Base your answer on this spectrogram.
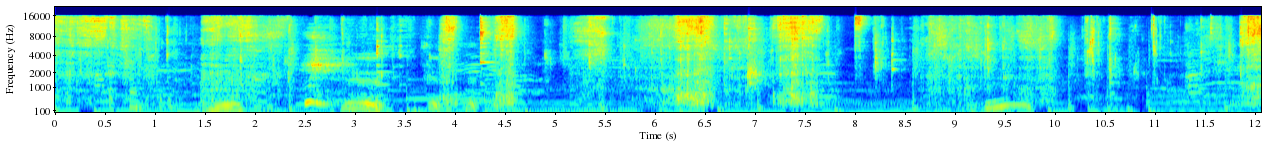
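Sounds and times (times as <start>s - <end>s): background music: 0.0s - 12.0s
chopsticks stirring noodles in bowl: 0.0s - 12.0s.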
